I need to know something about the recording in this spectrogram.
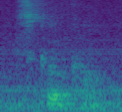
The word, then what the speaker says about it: Schuylkill: And then, you've answered this, but can you pronounce... Schuylkill.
